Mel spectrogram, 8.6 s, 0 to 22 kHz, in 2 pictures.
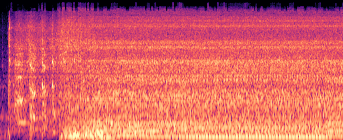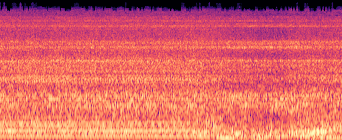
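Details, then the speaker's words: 1994 Acura Integra, 1.8 L DOHC, warm surging idle recorded with the scope on an injector wire: idle rises when the injectors fire and drops when they cut out, repeating; the computer cuts the injectors to curb excess idle from a cold fast idle valve needing adjustment. "So as this vehicle surges, the idle comes up when the injectors start to fire, the idle drops when the injectors shut off, and it continues back and forth."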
